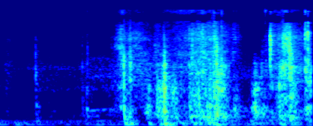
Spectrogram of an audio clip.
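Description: Paper pages rustling as loose-cut pages are lifted and pulled out of a book, a quick run of soft rustles beginning just under a second in.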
